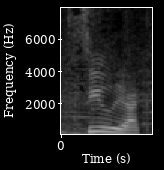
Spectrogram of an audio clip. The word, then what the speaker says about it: celiac: Let me get a a pronunciation. I think I'm close on this one. Uh celiac celiac disease.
